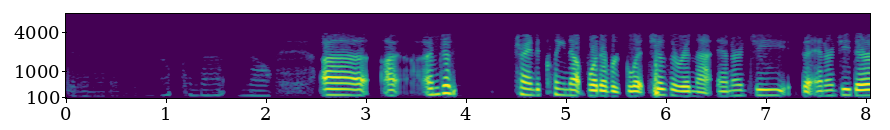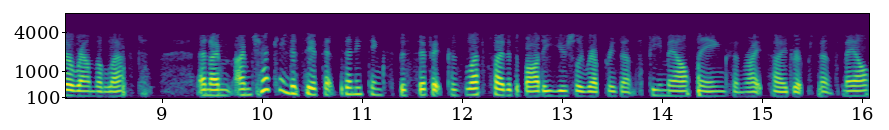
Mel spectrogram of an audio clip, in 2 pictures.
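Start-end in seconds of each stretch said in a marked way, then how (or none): 0.0-1.6 soft, hushed whisper under the breath. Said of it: "if I'm whispering here".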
